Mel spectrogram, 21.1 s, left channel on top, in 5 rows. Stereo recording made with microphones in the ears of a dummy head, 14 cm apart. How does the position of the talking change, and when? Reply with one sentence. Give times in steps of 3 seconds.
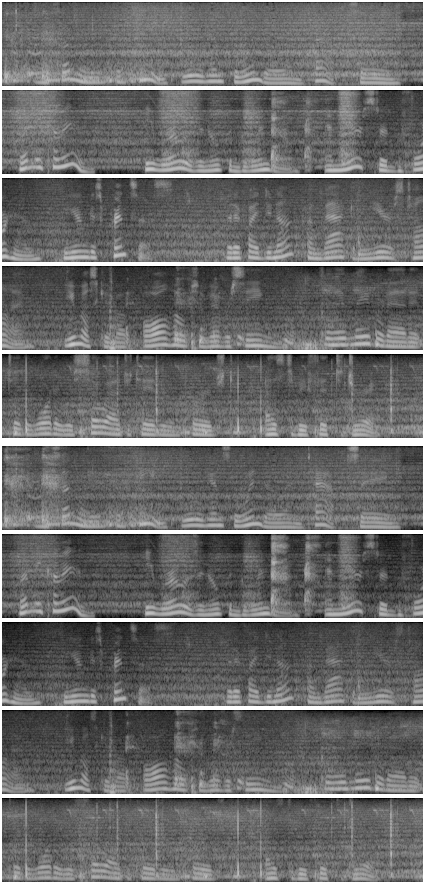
You can hear the talking on the right from 0 s, in the centre from 6 s and on the left from 9 s.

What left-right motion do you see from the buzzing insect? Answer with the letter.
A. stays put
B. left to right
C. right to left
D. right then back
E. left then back
B.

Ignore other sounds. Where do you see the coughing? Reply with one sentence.
In this clip you hear the coughing on the right.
